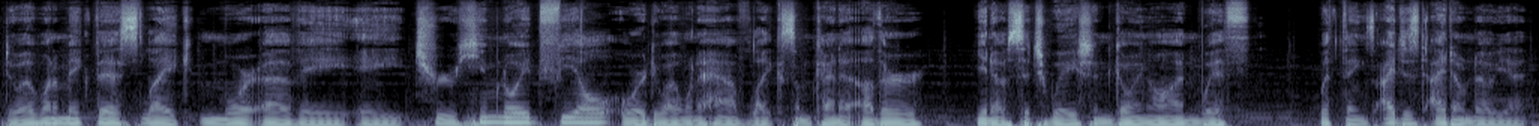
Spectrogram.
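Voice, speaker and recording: Low-voiced man musing aloud, music behind. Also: a little mellow. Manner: thinking aloud, rambling, halting. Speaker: livestream host, digital artist. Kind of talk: casual chat while drawing on a livestream. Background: background music.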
